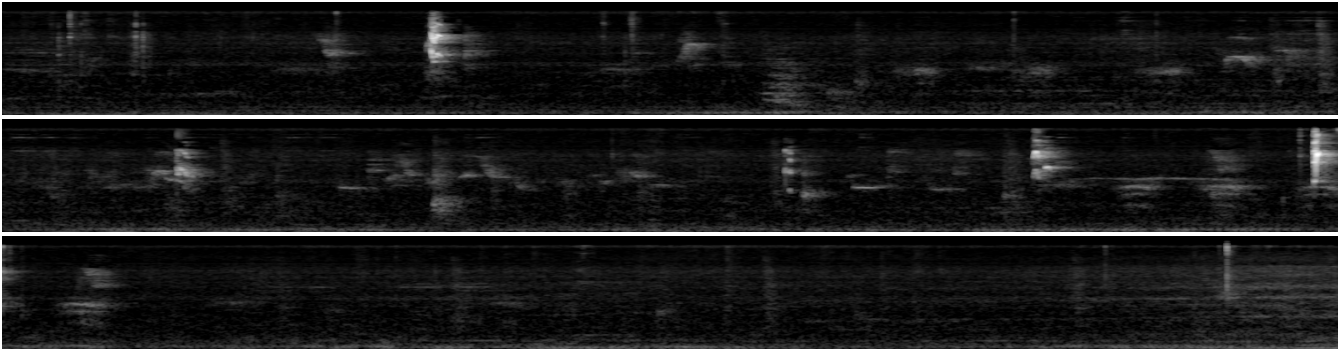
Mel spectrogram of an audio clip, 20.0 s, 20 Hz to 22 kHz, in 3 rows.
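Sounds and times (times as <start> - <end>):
lovebirds chirping: 0.0 - 17.6
sharp loud bird calls: 10.6 - 14.1.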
